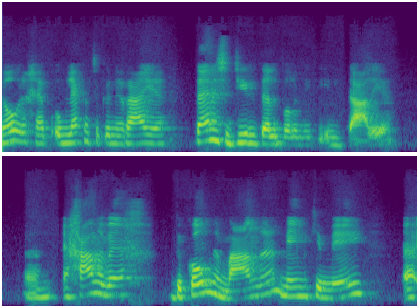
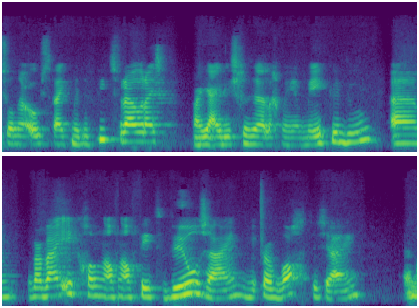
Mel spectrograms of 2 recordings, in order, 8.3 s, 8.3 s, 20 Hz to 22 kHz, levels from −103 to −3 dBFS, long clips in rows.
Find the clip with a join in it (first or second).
second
